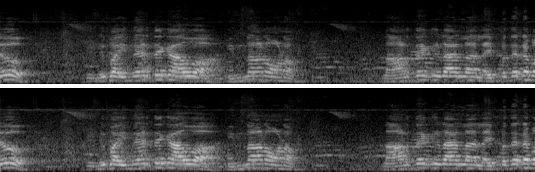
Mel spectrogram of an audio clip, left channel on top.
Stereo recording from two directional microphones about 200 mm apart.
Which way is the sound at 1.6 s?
15° right (ahead or behind).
